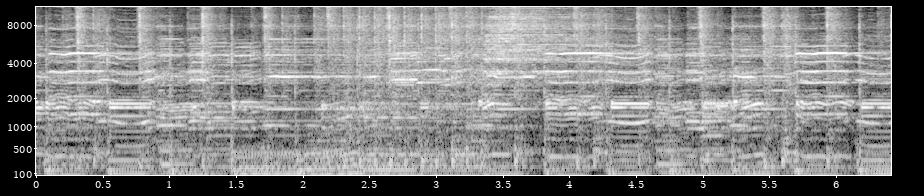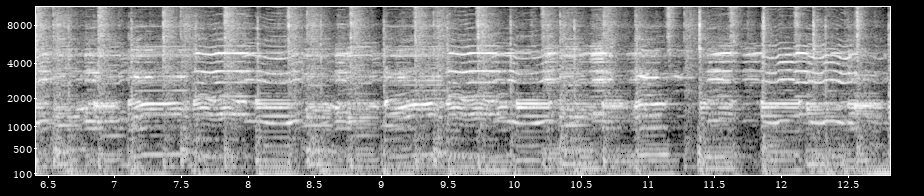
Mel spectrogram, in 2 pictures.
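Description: Live blues band playing: an amplified harmonica leads with bending, wavering notes over guitar, electric bass and a drum kit keeping a steady beat.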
